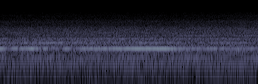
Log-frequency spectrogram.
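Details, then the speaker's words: Pentair Clean and Clear pool filter after fixing a cracked lid leak: lid flush, band turned half past seating. Even pump drone with steady mid-pitched tone, no air hissing or sputter, so the lid is sealed; pressure gauge reads quite high, likely why the lid broke. "So right now you would hear the air hissing if it was leaking."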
